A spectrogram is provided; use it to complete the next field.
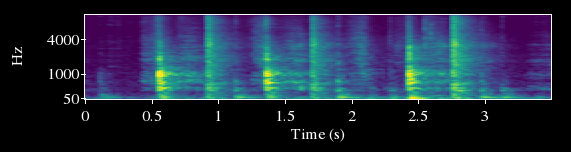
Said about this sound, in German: Und auch die Süßkartoffel schneide ich jetzt in kleine Würfel.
